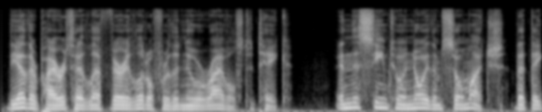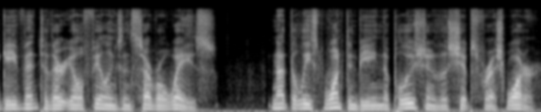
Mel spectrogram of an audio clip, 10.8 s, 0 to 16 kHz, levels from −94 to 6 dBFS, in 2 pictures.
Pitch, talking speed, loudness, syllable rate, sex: 120 Hz, 245 wpm, -17 LUFS, 6.3 syllables/s, male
